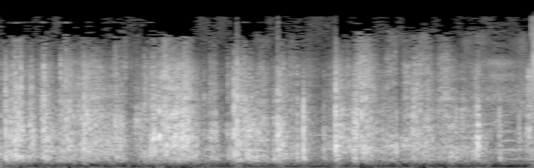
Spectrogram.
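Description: Scraping and rubbing over the bottom of a plastic bin in quick, irregular strokes, done to build up a static charge.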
